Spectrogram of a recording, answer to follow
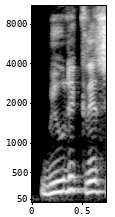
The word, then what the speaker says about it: bureaucracy: next হইলো the tick mark the words which correct spell, এটা বিউরেসি, বিউরিক্রেসি actually উচ্চারণটা হবে, বিউরিক্রেসি মান কিন্তু BUEUCRACY, না BUREAUCRACY,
